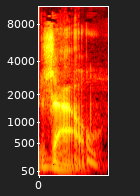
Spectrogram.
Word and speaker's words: Xiao: welcome back General Xiao Commander Xiao is how you pronounce it I don't want to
